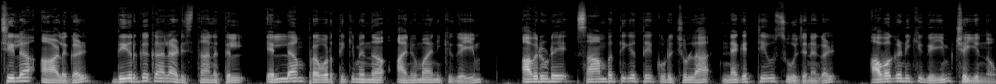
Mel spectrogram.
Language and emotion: Malayalam, neutral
